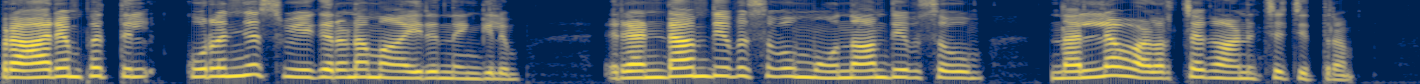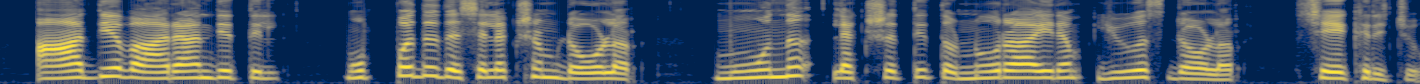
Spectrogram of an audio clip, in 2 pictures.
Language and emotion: Malayalam, neutral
